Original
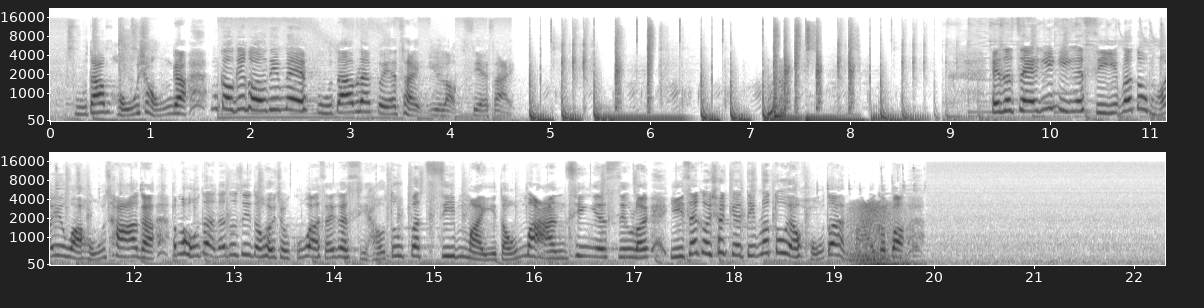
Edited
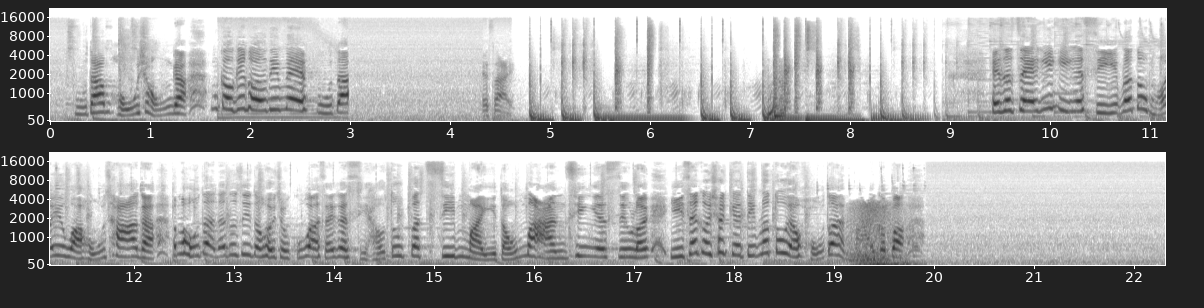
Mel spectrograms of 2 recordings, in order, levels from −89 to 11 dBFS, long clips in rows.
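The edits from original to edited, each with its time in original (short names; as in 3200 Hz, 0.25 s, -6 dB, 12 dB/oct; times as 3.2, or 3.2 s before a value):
2.98–4.33 room tone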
